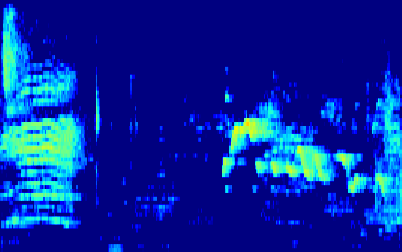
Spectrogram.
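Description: Goats at a goat market, being loaded onto a vehicle, bleat faintly in short calls, mixed with high chirping and light background rustle, at a distance.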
